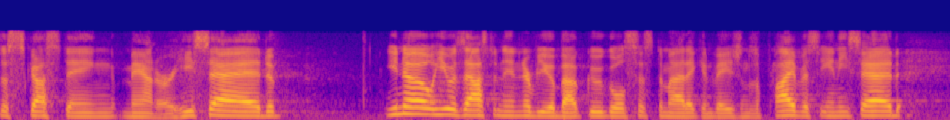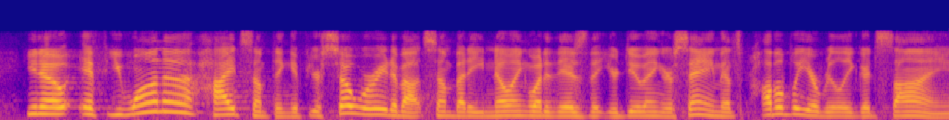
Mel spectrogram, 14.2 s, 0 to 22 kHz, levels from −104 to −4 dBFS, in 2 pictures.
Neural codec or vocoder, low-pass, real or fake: none; 7.2 kHz; real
